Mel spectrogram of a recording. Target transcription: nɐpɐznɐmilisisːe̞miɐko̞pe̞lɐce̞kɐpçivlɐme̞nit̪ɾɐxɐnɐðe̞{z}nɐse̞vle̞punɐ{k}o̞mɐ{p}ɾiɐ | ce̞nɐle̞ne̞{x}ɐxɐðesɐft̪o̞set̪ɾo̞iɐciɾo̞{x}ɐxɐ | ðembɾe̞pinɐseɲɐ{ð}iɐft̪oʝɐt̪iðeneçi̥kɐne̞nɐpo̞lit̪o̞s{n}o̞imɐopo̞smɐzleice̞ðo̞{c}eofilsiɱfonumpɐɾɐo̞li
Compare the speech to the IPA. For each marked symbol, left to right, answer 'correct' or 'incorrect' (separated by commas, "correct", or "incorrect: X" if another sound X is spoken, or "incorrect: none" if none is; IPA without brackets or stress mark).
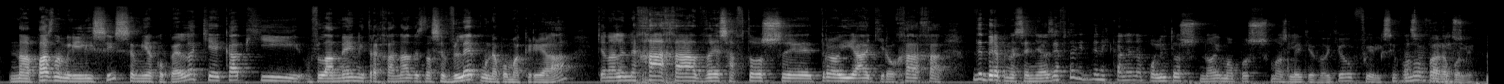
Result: correct, incorrect: p, incorrect: k, correct, correct, incorrect: z, correct, correct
